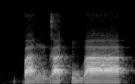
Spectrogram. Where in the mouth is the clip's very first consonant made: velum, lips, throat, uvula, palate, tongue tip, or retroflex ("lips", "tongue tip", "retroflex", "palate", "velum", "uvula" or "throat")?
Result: lips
